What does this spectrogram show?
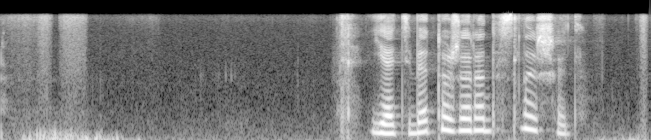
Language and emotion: Russian, positive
